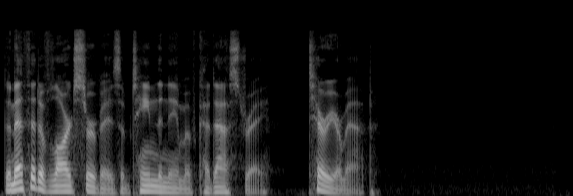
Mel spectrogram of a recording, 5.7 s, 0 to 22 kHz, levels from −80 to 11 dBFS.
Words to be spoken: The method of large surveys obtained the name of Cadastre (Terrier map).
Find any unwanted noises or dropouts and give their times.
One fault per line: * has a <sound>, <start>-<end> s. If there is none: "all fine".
all fine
